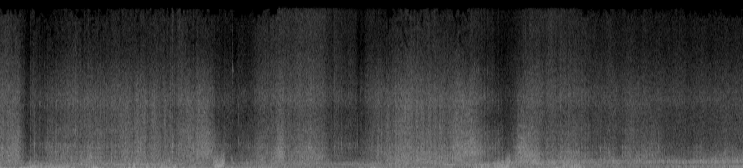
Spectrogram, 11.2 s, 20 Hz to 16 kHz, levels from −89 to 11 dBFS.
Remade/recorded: remade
